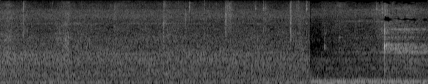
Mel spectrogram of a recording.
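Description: Quiet background ambience with no distinct event. About three seconds in it switches to a steady low hum.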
